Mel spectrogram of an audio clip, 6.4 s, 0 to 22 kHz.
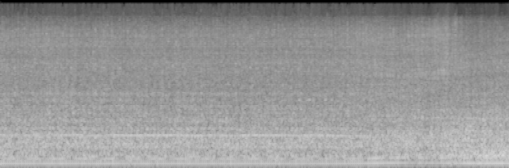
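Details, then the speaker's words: Ford 2N tractor chugging under load: loose, uneven rattle over the exhaust beat, cause unknown to the owner. "the governor seemed to work pretty good i took it back to the one hill back there and it didn't die out so that's good but i don't know why it's rattling like that it just doesn't sound right"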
